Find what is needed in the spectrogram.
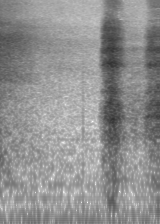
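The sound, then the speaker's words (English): Breath sounds from a breathing exercise done against medium tension with the chin tucked: air drawn in through the nose, then exhaled through the mouth. Soft hiss at first, then two louder breathy bursts near the end, with no talking. “we'll double breathe in through the nose against medium tension, out through the mouth, tucking the chin down. Double breath in, exhale, one more time.”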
